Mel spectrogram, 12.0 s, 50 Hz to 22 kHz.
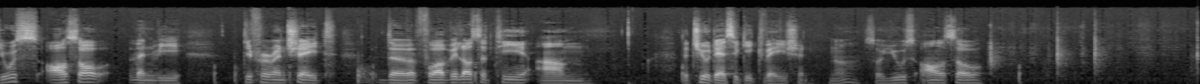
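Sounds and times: chalk tapping on chalkboard: 9.9 - 12.0.

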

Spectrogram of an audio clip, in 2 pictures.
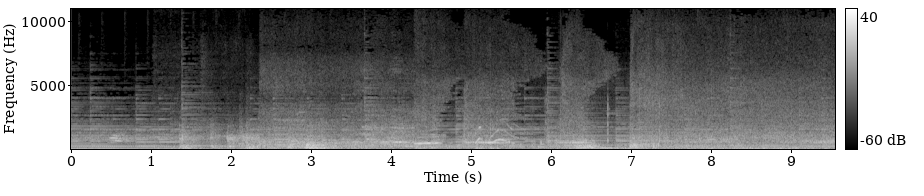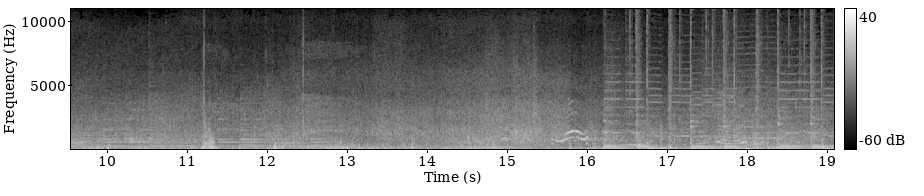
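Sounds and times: water rushing and splashing: 2.0 - 19.0.

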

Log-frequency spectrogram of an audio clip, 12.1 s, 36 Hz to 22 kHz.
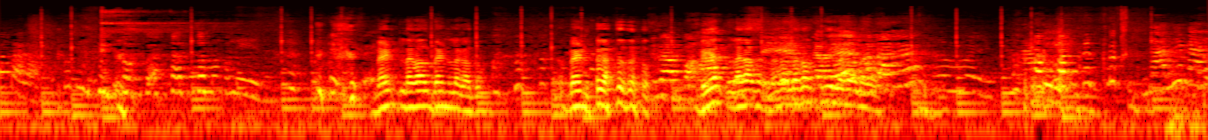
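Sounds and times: adults talking: 0.0 - 12.0
child talking: 2.0 - 2.9, 9.2 - 10.2, 11.4 - 12.0.

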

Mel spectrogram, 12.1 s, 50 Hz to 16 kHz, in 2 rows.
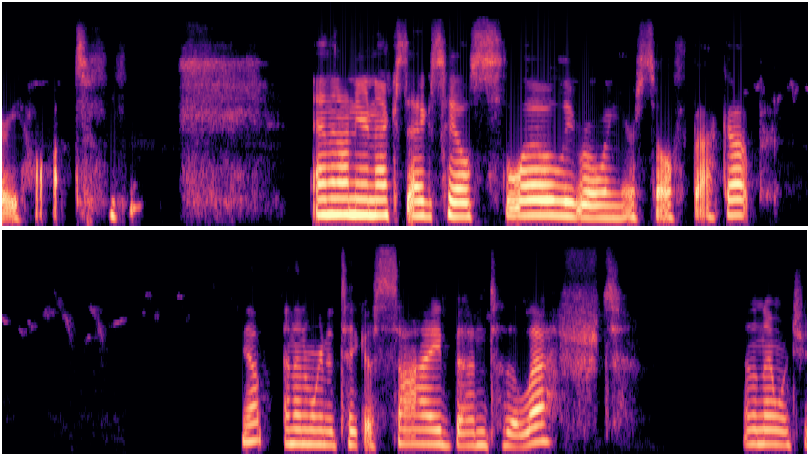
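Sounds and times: faint bird chirping: 4.2 - 12.0.

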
